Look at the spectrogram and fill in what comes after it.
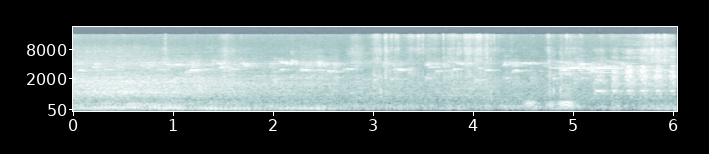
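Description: Faint, short, high bird chirps repeat throughout, with a hiss in the first couple of seconds and a buzzier call carrying several tones near the end.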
